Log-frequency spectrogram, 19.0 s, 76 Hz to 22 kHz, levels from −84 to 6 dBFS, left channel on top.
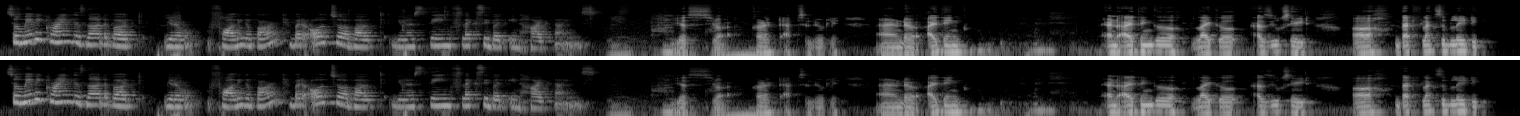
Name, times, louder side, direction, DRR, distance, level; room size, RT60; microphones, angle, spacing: voice 1, 0.1-1.7 2.0-7.4 12.9-13.3, equal, ahead, 3.4 m, -36 dB
voice 2, 8.1-12.4 12.9-13.2 13.8-18.5, left 4 dB, 55° left, 0.9 m, -32 dB
22.0 x 9.3 x 7.1 m
head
